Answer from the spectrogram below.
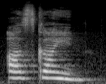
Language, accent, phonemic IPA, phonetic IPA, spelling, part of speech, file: Armenian, Western Armenian, /ɑskɑˈjin/, [ɑskʰɑjín], ազգային, adjective / noun, HyW-ազգային.ogg
- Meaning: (adjective) 1. national 2. ethnic; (noun) compatriot, someone of the same ethnicity regardless of citizenship (usually an Armenian)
